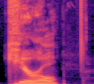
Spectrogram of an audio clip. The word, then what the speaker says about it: Kirill: But anyway, he works with a Russian colleague named Kirill, which I looked up. That's apparently how you pronounce it, who is a Russian man.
